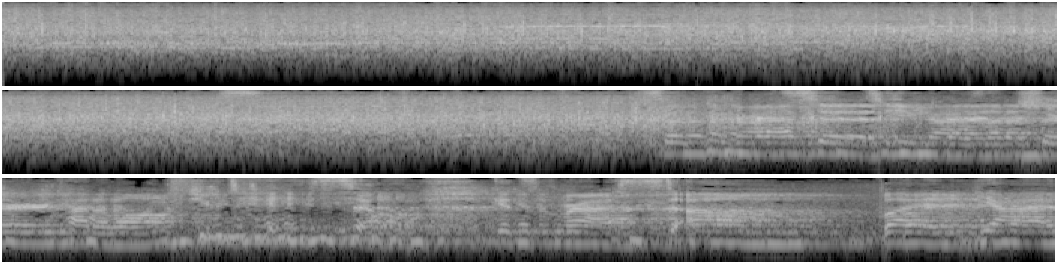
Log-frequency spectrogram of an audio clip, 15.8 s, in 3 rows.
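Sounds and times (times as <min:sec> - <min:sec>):
audience applause: 0:00.0 - 0:09.4
speech: 0:08.6 - 0:15.7.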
